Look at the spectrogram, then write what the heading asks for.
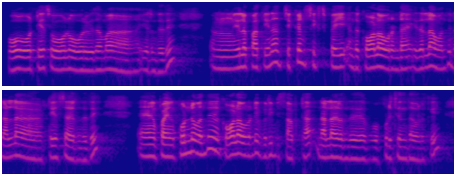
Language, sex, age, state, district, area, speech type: Tamil, male, 30-45, Tamil Nadu, Namakkal, rural, spontaneous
